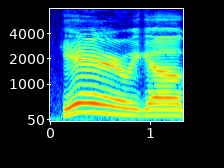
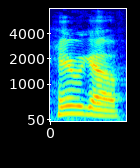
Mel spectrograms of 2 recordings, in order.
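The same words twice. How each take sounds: First: A slow, loud, drawn-out here we go. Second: Said in the usual way. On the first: Real, not acted. Streamer finding the thread, slow and loud. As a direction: savour finding the juicy thread. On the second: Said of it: "I really just want to do the accent".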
